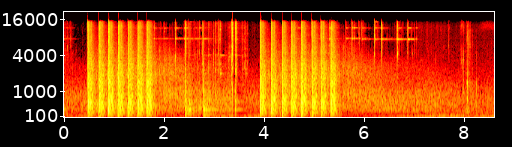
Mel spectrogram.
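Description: Twenty-one rounds fired rapidly from a pistol of a 1912, century-old design, coming as two sharp strings of evenly spaced, loud shots split by a short pause with a few scattered shots, and faint metallic ringing after the bursts.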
